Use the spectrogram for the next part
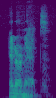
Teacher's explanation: So like in American English, they drop the T completely.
